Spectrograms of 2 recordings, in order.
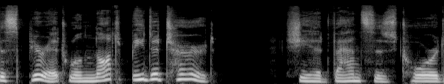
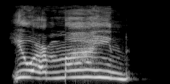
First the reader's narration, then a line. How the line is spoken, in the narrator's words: she screams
